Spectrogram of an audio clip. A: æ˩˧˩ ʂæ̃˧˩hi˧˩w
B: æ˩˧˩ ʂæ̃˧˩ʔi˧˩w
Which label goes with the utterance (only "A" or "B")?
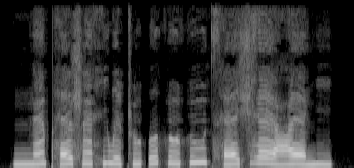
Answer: A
